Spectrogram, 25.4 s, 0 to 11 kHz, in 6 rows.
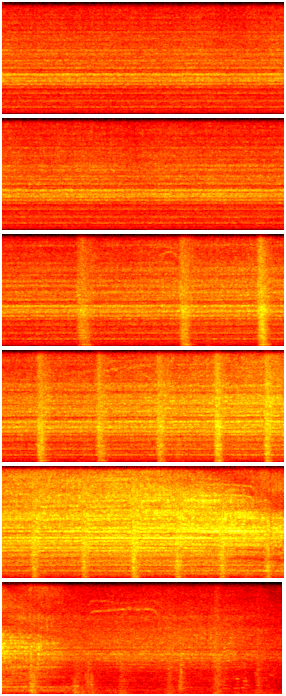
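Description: BR Standard Class 5 steam locomotive approaching and passing close by. At first there is a steady hiss of steam. About ten seconds in, sharp exhaust chuffs begin and come faster as it picks up speed. The sound is loudest as it passes, then fades away.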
